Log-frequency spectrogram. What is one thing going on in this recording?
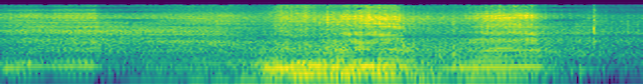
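Tyres crunch and spray gravel on a dirt track.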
